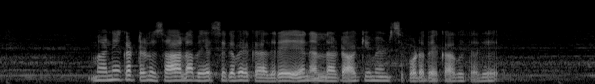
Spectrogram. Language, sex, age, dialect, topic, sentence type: Kannada, female, 41-45, Coastal/Dakshin, banking, question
